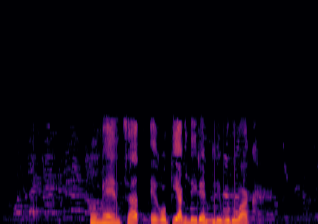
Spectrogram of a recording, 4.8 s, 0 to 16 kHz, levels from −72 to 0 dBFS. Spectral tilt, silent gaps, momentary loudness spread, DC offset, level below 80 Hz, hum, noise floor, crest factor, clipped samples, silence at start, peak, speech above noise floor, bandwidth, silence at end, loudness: -5 dB/octave; none; 23 LU; under 0.1%; -62 dBFS; none; -60 dBFS; 18 dB; under 0.1%; 0.2 s; -10 dBFS; 34 dB; 8 kHz; 0.85 s; -27 LUFS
